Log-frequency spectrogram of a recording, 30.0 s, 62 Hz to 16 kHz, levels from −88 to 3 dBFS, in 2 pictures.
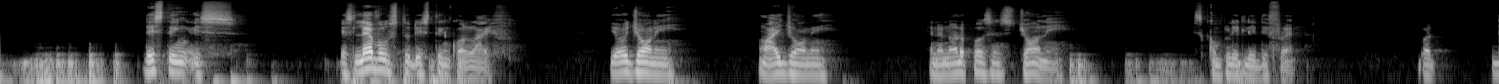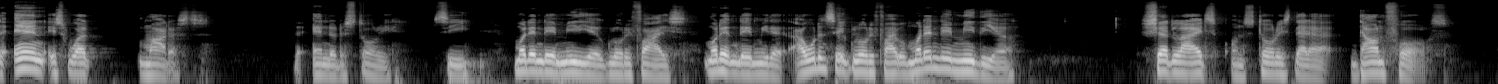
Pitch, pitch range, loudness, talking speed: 120 Hz, 105-135 Hz, -26 LUFS, 110 wpm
